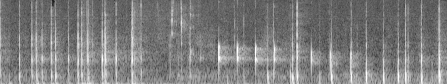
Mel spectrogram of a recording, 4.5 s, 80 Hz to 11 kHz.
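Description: Long nails scratch across the bristle cushion of a black plastic paddle hairbrush, making a quick run of short, dry, crackly scratches with a low thump under some strokes. Midway, a few brief squeaky tones near 1 kHz ring out between the scratches.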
